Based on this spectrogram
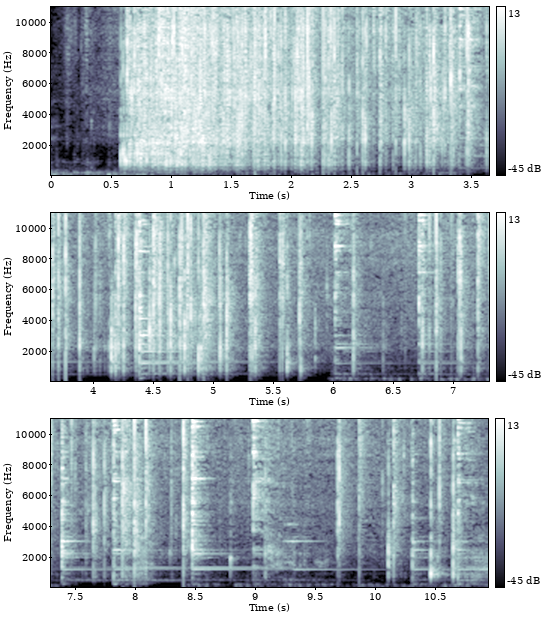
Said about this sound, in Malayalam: കുറച്ച് കറിവേപ്പില കൂടി വറുത്തെടുക്കാം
